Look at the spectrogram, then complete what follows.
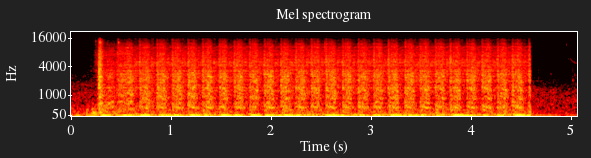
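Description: MG TF's four-cylinder engine being cranked by its starter motor, turning over in a fast, even beat without firing; the cranking stops abruptly near the end. It fails to start because of an ignition fault that the owner suspects is a faulty coil pack.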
